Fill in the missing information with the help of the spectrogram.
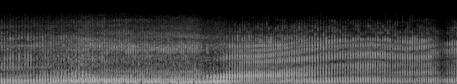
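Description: Small mini bike engine running steadily, then revving up about two seconds in. Its pitch climbs and then rises and falls unevenly as the bike pulls away along the dirt trail.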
